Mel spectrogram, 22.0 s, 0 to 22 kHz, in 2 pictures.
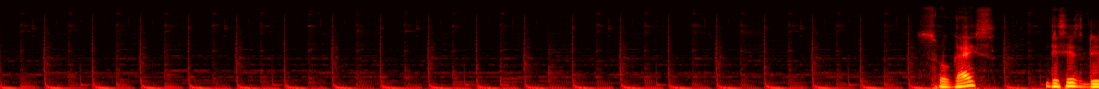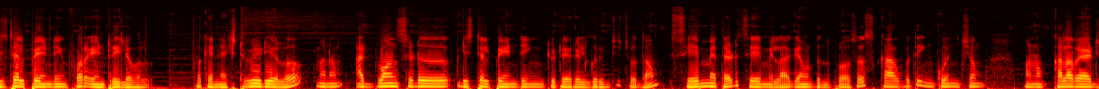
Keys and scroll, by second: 4.2 ctrl+a, 5.6 ctrl+a, 6.0 Down, 7.3 Up, 7.9 Up, 18.8 ctrl+a.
